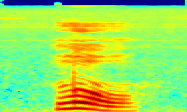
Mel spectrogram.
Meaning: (interjection) moo (the characteristic sound made by a cow); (noun) moo (sound of a cow)
- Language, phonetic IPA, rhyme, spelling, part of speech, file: Hungarian, [ˈmuː], -muː, mú, interjection / noun, Hu-mú.ogg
